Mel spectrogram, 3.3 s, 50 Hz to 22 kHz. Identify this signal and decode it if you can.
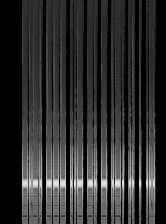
Morse code, heard as a keyed tone, about 34 wpm, 700 Hz. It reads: COUNTRIES
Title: ES:S Suffix - Top 100 Words with Base Words 35wpm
